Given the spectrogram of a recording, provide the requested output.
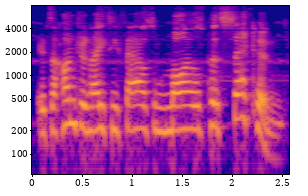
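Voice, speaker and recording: Guy doing naive young pilot boy, husky, up and down, silly space radio play. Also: high voice, expressive, brisk, darkish tone, soft background music. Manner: boyish, literal, defensive. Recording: dull lo-fi recording.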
